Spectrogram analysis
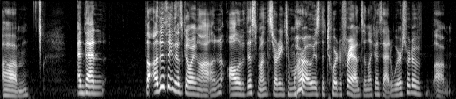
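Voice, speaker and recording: A host in their fifties, from Indiana, chatting casually on a live stream and reading viewer comments aloud, with frequent pauses and ums. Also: mid-range voice, animated. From Indiana, USA. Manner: rambling and hesitant, with many ums, reads viewer comments aloud.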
